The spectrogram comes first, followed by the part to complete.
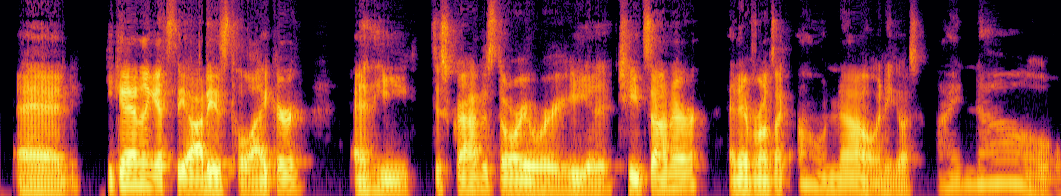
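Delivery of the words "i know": hushed, very quiet, mournful, sad, removed little voice. Describing a performer's bit to an audience, imitating his sad voice. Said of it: "in this like sad voice".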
